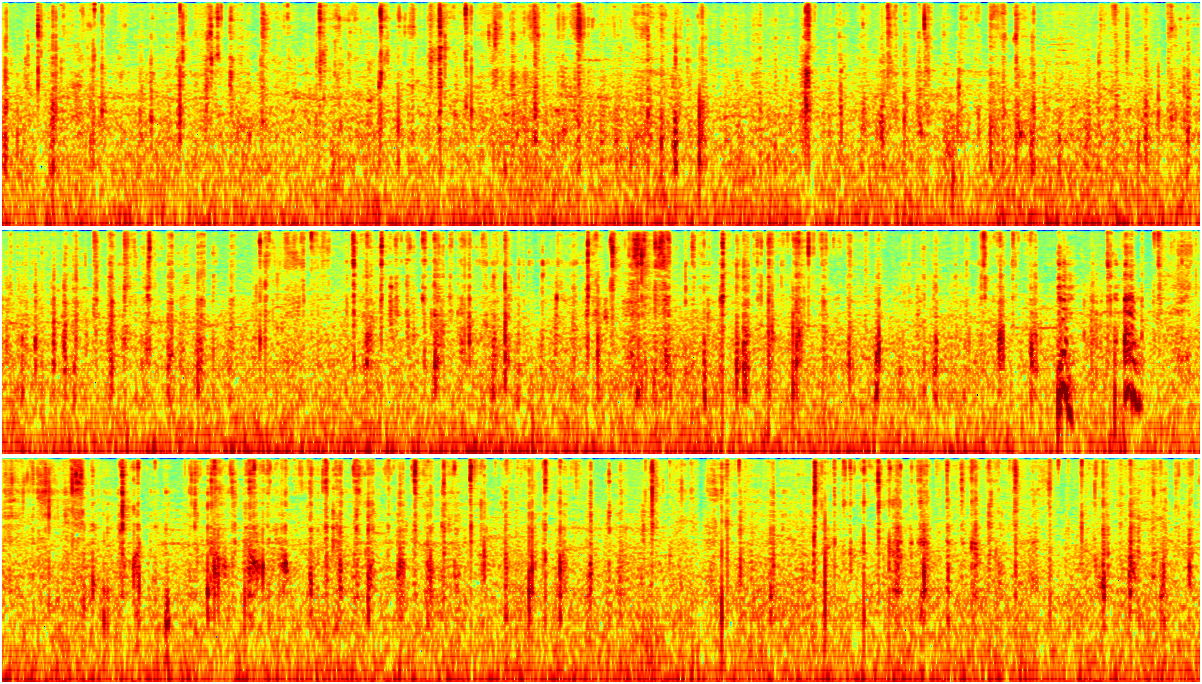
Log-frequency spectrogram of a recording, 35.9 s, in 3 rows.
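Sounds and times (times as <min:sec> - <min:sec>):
chewing and biting ribs: 0:00.0 - 0:35.9
steady low hum: 0:00.0 - 0:35.9
meat tearing from bone: 0:11.0 - 0:22.2, 0:23.5 - 0:35.9.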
